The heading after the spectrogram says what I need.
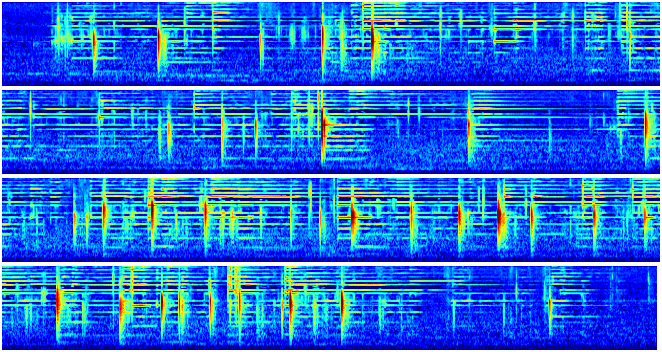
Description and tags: Chinese stress balls
Playing with Chinese meditation balls
stress-balls, meditation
